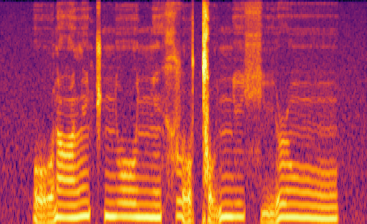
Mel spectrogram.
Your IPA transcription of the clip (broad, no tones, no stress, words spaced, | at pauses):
o̰ ɾɑ̃lĩt͡ʃɲoː ɲĩxlo̰ǀo̰ɲi çḭɹũː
